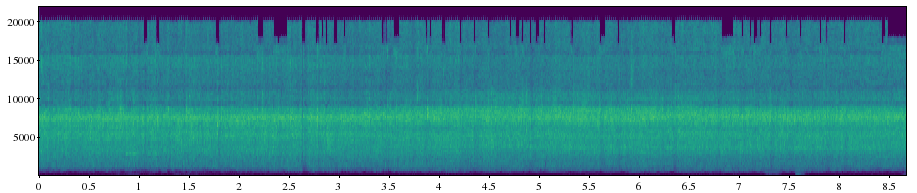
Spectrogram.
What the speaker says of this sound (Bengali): একটু নুন আর হলুদ দিয়ে ভেজে নেবো সবজিটাকে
